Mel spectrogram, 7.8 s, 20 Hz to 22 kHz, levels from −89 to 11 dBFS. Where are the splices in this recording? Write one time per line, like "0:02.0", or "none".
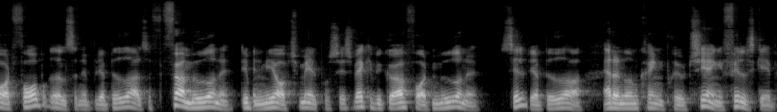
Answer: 0:01.6
0:02.5
0:05.3
0:06.0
